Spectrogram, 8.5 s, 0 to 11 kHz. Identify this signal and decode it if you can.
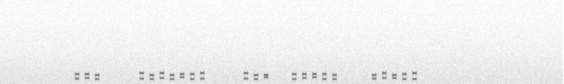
DTMF, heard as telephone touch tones, dialled by machine, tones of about 50 ms. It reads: 581 6191026 61* 28021 49723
